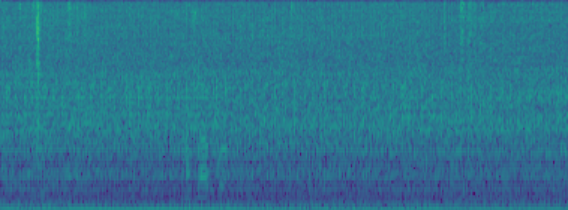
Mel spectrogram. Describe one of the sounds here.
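An old vehicle's engine rumbles loudly and steadily from inside the cab.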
